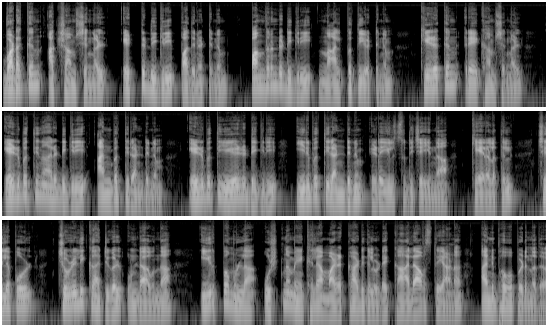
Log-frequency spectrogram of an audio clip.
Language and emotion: Malayalam, neutral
